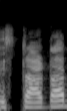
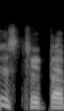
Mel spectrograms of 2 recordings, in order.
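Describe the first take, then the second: First: Strata said as "is-taa-ta" with a broad aa; how some people say strata; common pronunciation. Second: Strata said as "is-tay-ta" with an ay sound; actual pronunciation. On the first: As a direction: strata with a leading i sound and a long open aa. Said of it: "मतलब actual pronunciation है". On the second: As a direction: strata with the ay vowel, the proper way. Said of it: "पर strata is a good name". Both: Shown as a demonstration.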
